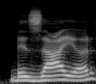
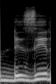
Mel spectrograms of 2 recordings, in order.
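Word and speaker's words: desire: आएगा ए करके नहीं डिजायर तो डाइजर नहीं पढ़ेंगे इसको डिजायर अब इसको भी एम्पीयर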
